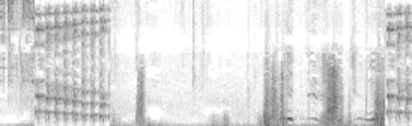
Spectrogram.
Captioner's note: birds chirping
